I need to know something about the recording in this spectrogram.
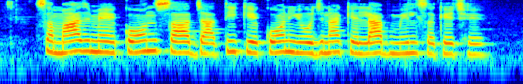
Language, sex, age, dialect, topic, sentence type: Maithili, female, 18-24, Eastern / Thethi, banking, question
